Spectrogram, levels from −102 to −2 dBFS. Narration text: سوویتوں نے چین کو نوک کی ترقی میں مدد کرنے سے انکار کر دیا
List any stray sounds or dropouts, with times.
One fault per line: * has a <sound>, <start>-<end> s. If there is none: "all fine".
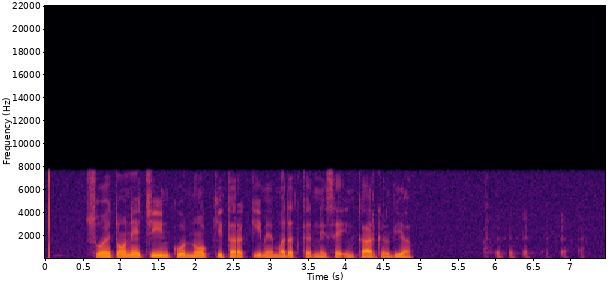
* has a laugh, 5.8-7.3 s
